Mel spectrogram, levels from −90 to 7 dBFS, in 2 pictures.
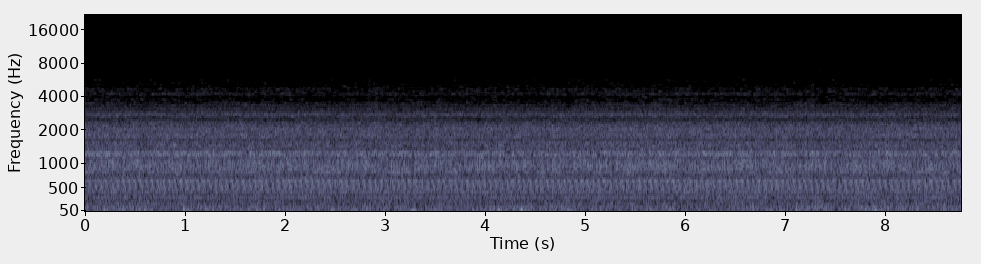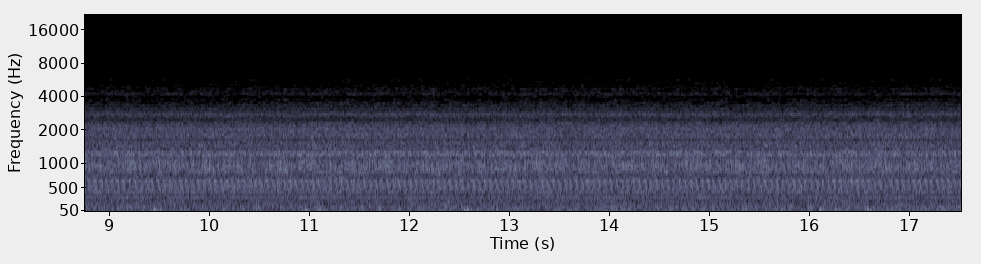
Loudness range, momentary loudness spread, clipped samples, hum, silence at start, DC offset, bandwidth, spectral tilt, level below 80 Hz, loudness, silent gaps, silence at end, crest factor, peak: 0 LU; 1 LU; under 0.1%; none; 0 s; under 0.1%; over 20 kHz; -7 dB/octave; -56 dBFS; -42 LUFS; none; 0 s; 14 dB; -28 dBFS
